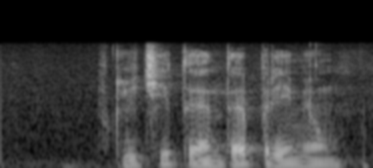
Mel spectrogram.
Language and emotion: Russian, neutral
